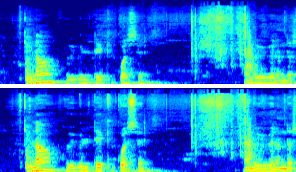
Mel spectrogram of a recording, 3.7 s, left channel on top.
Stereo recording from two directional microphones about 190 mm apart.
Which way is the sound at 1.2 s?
55° right (ahead or behind).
